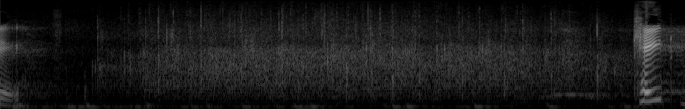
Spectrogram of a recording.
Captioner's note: audience applauding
